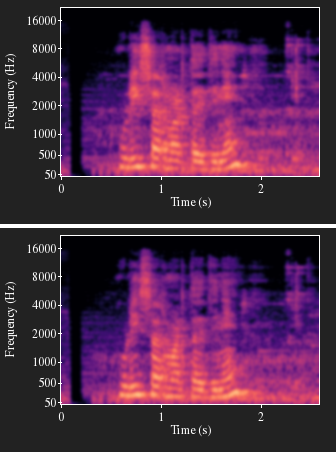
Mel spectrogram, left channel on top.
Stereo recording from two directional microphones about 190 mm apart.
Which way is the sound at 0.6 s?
45° right (ahead or behind).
